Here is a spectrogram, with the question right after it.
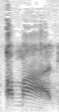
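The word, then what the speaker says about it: Amad: So we'll get, I don't know if I'm pronouncing this right, but it's Ahmad or Ahmad? – Ahmad, you're okay.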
